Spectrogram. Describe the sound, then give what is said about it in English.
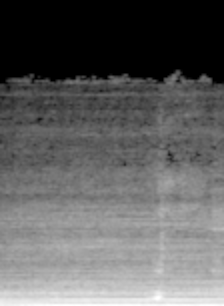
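A Ferrari sports car engine runs, holding a loud, steady, throaty drone with little change in pitch over a couple of seconds. “listen to that engine. That is just Italian music at its finest.”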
